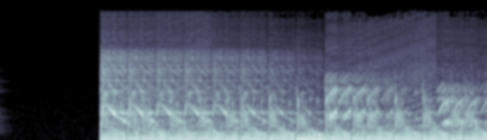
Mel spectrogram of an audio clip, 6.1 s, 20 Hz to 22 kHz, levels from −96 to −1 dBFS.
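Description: The audio carries a phantom power thump from 3.92 to 3.98 s: a single low-frequency thump reaching about -8 dBFS and dying away with a decay of about 13 ms. It arises when phantom power, or another supply, is switched on or off while the input is live. The resulting DC step passes through the input coupling capacitors and reaches the recording as a pulse rather than as part of the sound.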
